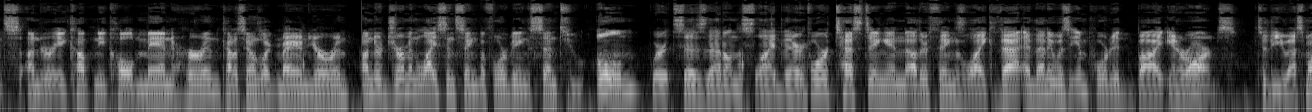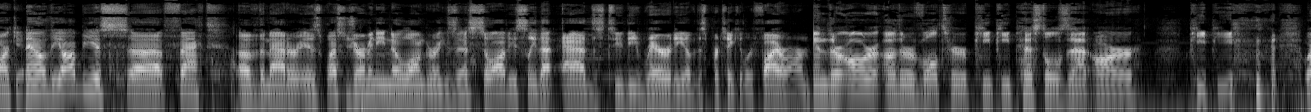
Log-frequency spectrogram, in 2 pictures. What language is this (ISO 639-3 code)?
eng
